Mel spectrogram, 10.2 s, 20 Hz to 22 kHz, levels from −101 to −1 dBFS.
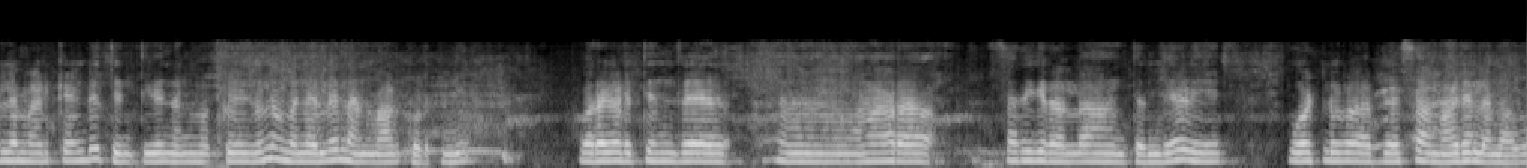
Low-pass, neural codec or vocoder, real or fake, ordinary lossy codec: none; codec, 16 kHz, 4 kbps, FreqCodec, smaller model; fake; none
